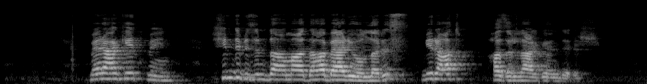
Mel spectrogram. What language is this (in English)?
Turkish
